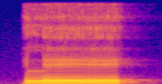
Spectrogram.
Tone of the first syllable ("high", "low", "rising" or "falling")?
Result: high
